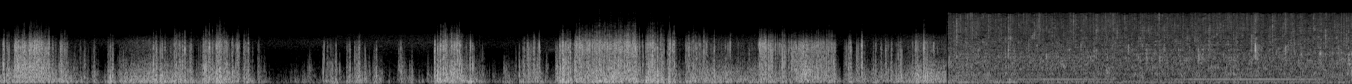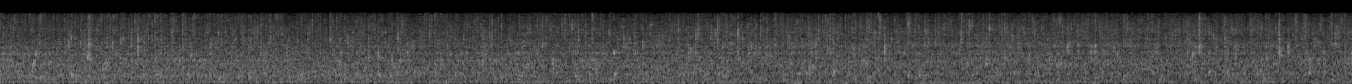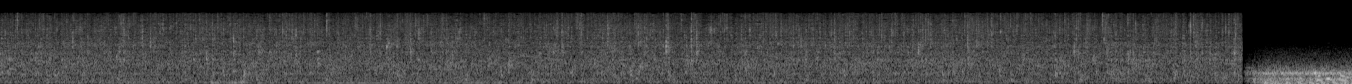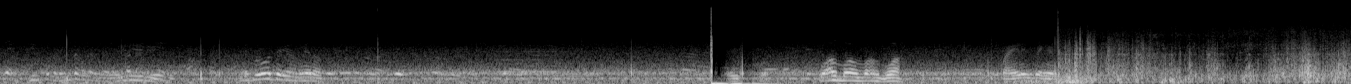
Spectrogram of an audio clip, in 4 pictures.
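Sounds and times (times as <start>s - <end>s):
water gushing and trickling: 8.8s - 40.0s, 51.2s - 54.0s
heavy rain: 9.4s - 42.2s, 51.1s - 54.0s.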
